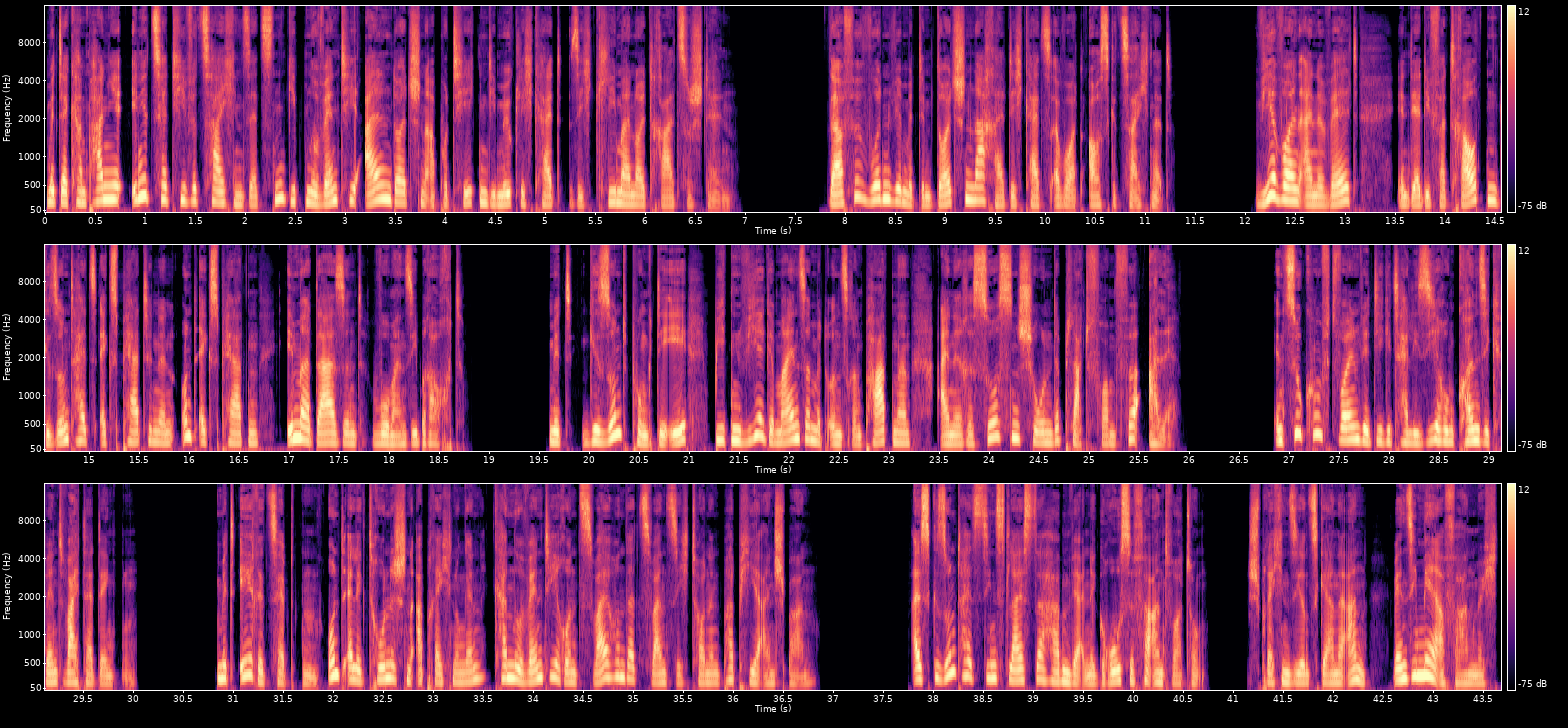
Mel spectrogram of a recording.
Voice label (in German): Image kurz Erwachsen; Noventi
